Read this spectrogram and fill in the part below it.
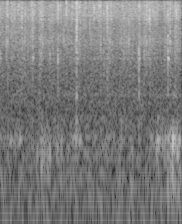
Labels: {"label": "ambient", "recorder": "HydroMoth"}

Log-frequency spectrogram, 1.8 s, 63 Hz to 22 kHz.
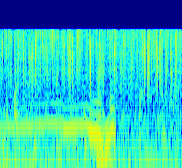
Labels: {"label": "biophony, cascading saw", "recorder": "SoundTrap 600 or HydroMoth"}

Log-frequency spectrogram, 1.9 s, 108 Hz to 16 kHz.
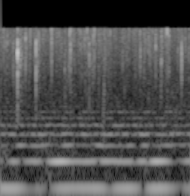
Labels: {"label": "biophony, midshipman", "recorder": "SoundTrap 500"}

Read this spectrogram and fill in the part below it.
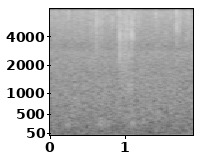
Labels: {"label": "biophony", "recorder": "SoundTrap 300"}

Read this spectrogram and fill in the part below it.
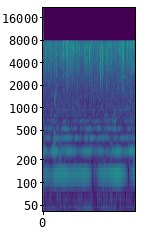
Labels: {"label": "biophony, midshipman", "recorder": "SoundTrap 500"}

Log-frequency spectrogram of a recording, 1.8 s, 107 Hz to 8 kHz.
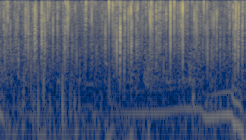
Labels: {"label": "biophony, cascading saw", "recorder": "SoundTrap 600 or HydroMoth"}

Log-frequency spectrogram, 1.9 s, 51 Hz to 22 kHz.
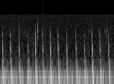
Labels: {"label": "biophony, knock", "recorder": "SoundTrap 300"}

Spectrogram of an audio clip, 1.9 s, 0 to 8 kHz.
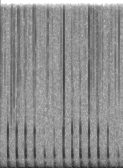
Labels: {"label": "biophony, knock", "recorder": "SoundTrap 300"}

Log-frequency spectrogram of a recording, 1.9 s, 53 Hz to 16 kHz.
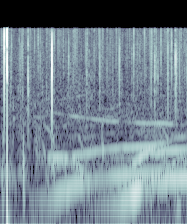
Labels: {"label": "biophony", "recorder": "SoundTrap 300"}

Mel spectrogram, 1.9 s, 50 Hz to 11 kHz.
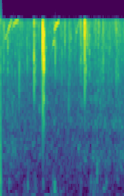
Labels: {"label": "biophony, dolphin", "recorder": "SoundTrap 500"}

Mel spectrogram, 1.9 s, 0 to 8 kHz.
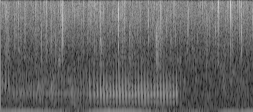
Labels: {"label": "biophony, croak", "recorder": "SoundTrap 500"}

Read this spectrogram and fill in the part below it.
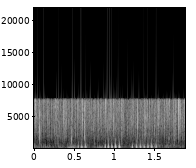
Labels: {"label": "biophony, pulse", "recorder": "SoundTrap 300"}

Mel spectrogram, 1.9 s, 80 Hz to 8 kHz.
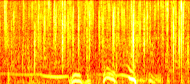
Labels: {"label": "biophony, cascading saw", "recorder": "SoundTrap 600 or HydroMoth"}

